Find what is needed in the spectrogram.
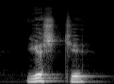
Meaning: diminutive of jus
- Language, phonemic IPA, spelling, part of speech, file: Dutch, /ˈʒucə/, justje, noun, Nl-justje.ogg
